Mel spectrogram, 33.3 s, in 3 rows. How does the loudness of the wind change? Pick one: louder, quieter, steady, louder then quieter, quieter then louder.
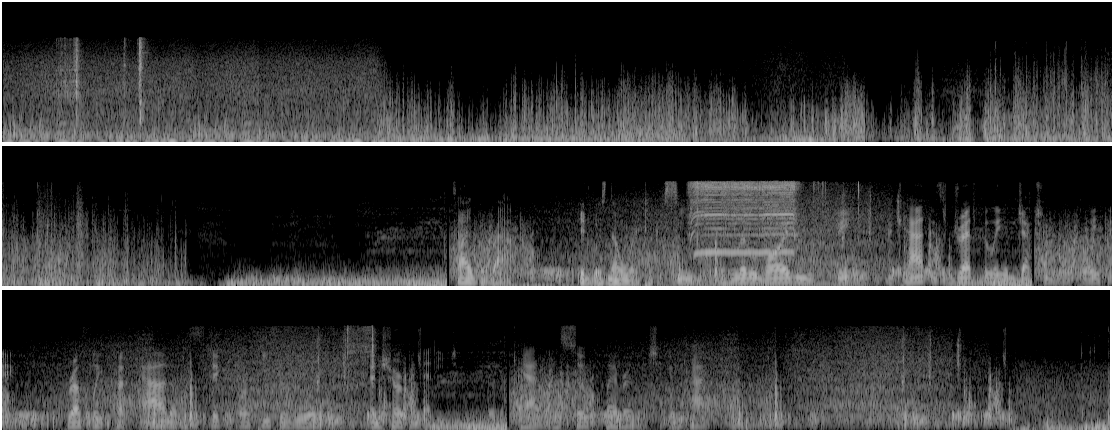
steady.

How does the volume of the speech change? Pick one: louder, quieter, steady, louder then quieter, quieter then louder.
quieter.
